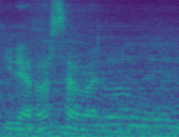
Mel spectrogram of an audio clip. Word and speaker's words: Irarrázaval: Irarrázaval.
